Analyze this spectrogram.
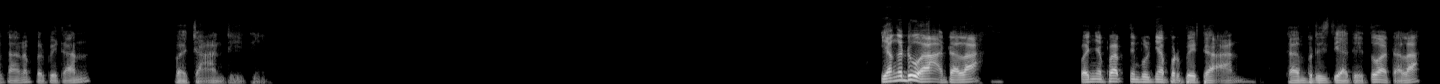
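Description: A man speaks calmly into a microphone, in bursts with long pauses.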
